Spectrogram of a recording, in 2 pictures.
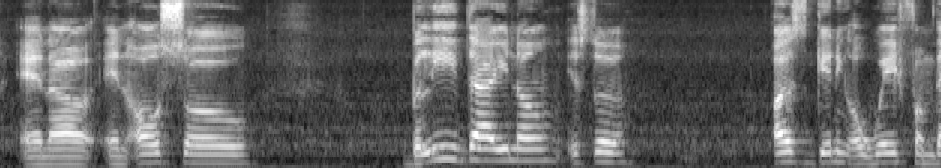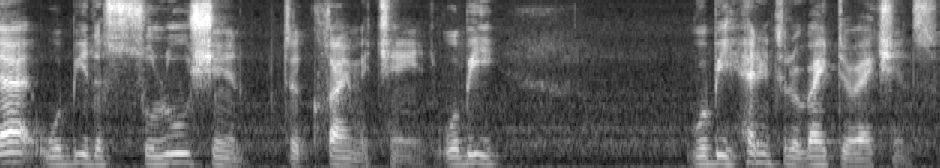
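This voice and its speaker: A man's fairly high voice with ordinary pitch variation and a non-native accent, at a fairly slow pace, broken by long, frequent pauses. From Africa. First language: not English. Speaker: book reviewer. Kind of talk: casual book review talk. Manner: halting, many fillers.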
